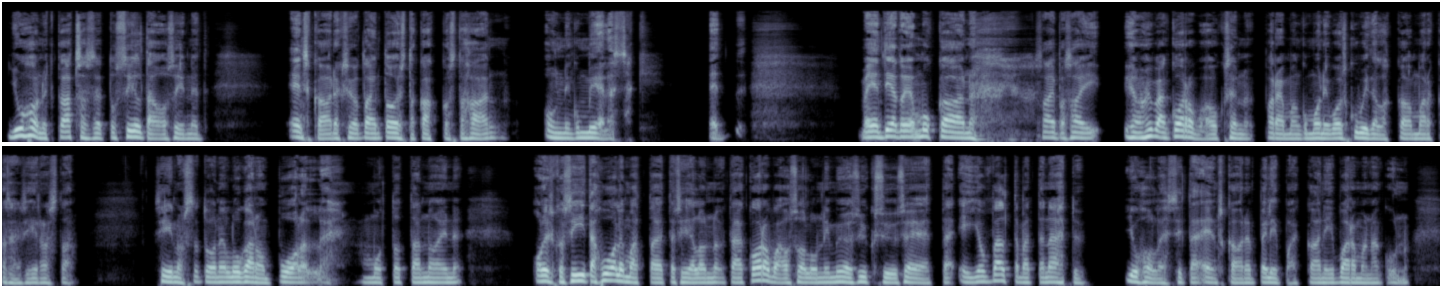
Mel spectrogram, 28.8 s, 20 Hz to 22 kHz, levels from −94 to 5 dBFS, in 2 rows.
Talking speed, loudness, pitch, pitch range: 130 wpm, -22 LUFS, 135 Hz, 125-150 Hz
